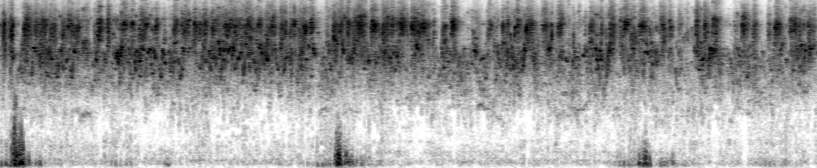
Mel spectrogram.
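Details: Happy pet budgerigars chirping together in a dense, continuous high warble of squeaky twitters and short whistles, with a few soft low thumps near the start, middle and end.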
